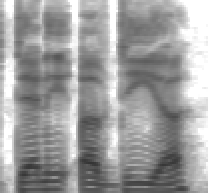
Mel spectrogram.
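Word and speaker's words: Avdija: First of all, it is Denny of Dia. Thank you so much for the pronunciation correction.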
